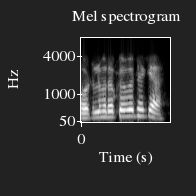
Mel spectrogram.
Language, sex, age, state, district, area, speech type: Urdu, male, 18-30, Uttar Pradesh, Saharanpur, urban, conversation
